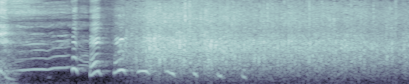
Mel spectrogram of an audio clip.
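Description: A comedy show crowd bursts into loud, sustained clapping and cheering that swells and holds. Just before it, a performer's voice rises in a drawn-out exclamation.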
